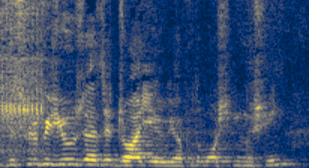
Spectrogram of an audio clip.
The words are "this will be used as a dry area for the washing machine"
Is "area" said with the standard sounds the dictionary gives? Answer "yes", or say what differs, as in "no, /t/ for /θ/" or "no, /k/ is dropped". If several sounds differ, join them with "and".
no, /w/ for /ɹ/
